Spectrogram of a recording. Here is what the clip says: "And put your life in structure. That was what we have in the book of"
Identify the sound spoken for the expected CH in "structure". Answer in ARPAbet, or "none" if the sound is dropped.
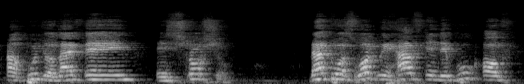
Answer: SH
